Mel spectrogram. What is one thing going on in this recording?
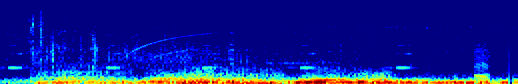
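A handheld tracker gives short, soft electronic beeps.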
